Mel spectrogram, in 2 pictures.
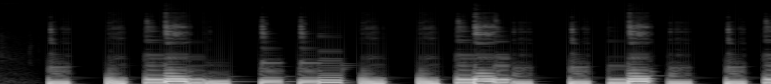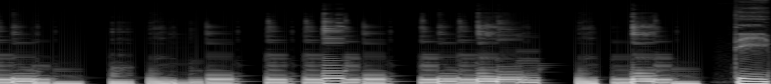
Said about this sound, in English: I didn't have a bass guitar, so I turned to my software library. You can hear there's a little bit of fret buzz in the bass guitar too. Take a listen to how you can hear what sounds like the strings actually buzzing on the fretboard.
